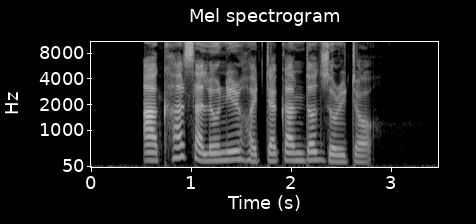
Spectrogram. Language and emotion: Assamese, neutral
